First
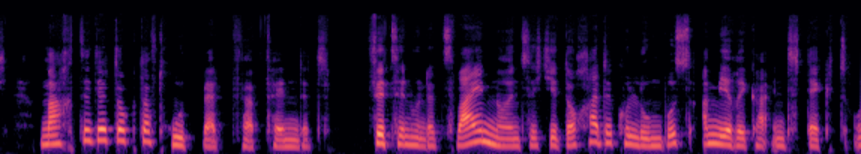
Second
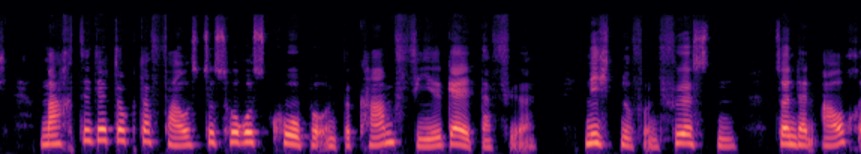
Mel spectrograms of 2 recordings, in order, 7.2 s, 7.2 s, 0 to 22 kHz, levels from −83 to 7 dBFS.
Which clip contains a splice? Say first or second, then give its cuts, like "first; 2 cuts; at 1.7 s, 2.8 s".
first; 2 cuts; at 1.3 s, 3.0 s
